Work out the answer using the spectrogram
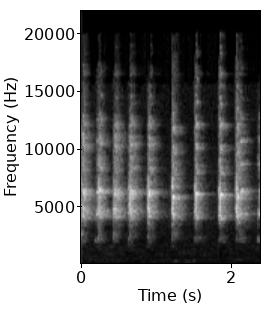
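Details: At a hide in the evening, common blackbirds mob a tawny owl that has just taken food from a fence and flown into a tree, possibly to feed its young: frantic alarm of sharp, high metallic chinks, about four a second.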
